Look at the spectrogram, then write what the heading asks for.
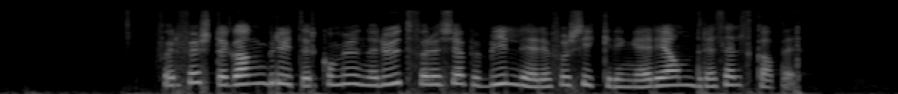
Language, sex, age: Norwegian, female, 26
